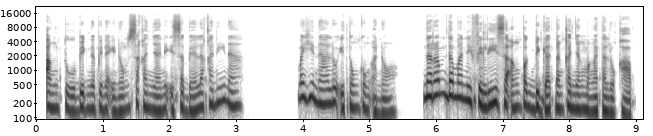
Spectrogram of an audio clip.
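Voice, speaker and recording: A woman's voice: low-pitched, a little mellow, dry recording, clean studio sound. A woman reading a scripted dramatic audio story as its narrator.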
